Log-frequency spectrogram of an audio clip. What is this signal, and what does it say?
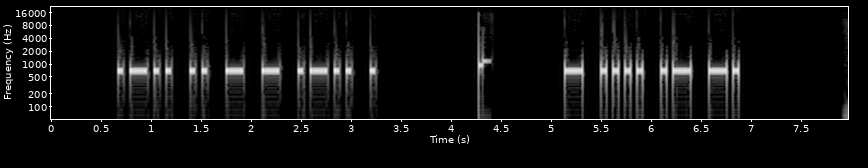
Morse code, heard as a keyed tone, about 20 wpm, 700 Hz. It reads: LITTLE THAN
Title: Sets of 2 Words - New Word Drill - 20wpm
